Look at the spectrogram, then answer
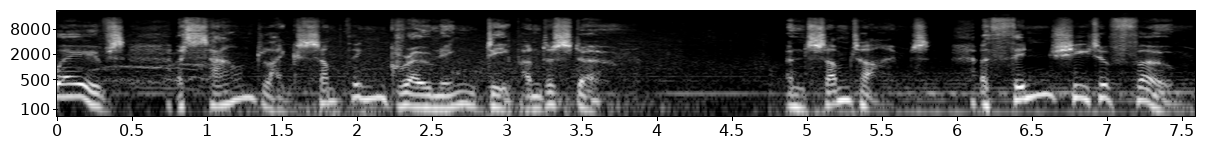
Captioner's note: groaning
